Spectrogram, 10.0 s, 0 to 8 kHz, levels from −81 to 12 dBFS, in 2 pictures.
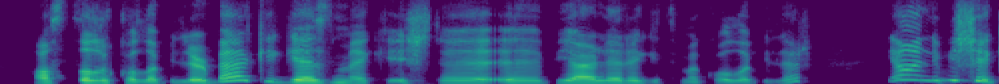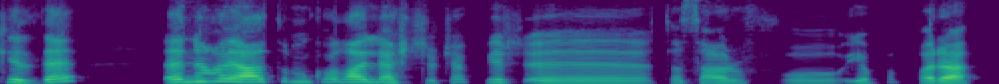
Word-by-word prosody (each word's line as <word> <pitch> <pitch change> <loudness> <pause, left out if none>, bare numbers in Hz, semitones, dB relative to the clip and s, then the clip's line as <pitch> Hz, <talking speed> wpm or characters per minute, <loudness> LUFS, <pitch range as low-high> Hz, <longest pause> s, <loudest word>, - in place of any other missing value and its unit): hastalık 200 -1 +2
olabilir. 140 - +1
Belki 325 -6 +2
gezmek, 205 -4 +3
işte, 190 - -7 0.2
eee, 175 0 -3
bir 200 - -10
yerlere 185 0 +3
gitmek 150 -3 -16
olabilir. 275 +9 -9 0.4
Yani, 440 -4 -2
bir 400 - 0
şekilde, 265 - +1 0.4
hani, 255 +3 +2
hayatımı 270 -2 +4
kolaylaştıracak 245 -2 -2
bir, 235 -1 -6
eee, 205 -1 -5
tasarruf, 215 0 -8
uuu, 175 -1 -15
yapıp 170 +9 -12
para, 210 -3 +5
210 Hz, 130 wpm, -21 LUFS, 190-255 Hz, 0.4 s, para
